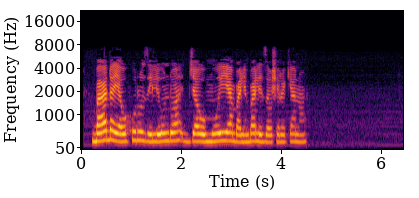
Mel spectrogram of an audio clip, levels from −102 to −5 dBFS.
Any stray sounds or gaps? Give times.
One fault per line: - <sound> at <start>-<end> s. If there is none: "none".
none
